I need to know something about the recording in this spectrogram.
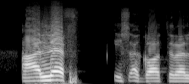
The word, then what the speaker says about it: Aleph: And we don't uh, have any pronunciation at all. That's why I said we do not know anymore how to pronounce Aleph. Maybe they have pronounced it, but the Masoretes rendered it nothing, no sound at all.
